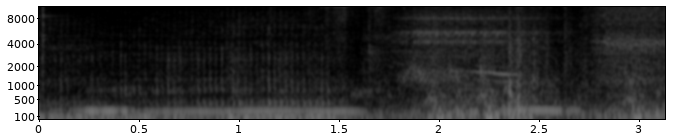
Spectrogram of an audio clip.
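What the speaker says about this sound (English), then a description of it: "Snore." A monster snoring in Monster Hunter World, a low droning rumble with a steady hum that breaks off midway, then a rougher, noisier breathing stretch returns, fairly faint and with no one talking.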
